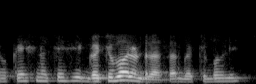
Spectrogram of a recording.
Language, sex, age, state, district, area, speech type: Telugu, male, 18-30, Telangana, Hyderabad, urban, conversation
